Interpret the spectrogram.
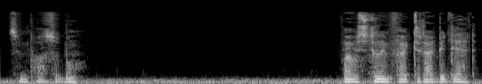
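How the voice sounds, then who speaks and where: An actor playing a desperate confined patient from the past in a radio drama, speaking in an emotional, halting, plaintive way. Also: male voice, medium pitch, level tone, creaky, noisy background, close to an everyday voice. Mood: pleading. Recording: radio drama with music underneath.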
